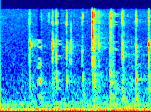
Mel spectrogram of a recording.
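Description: Rapid keystrokes on a computer keyboard, a quick burst of close, crisp taps in steady succession with no talking.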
